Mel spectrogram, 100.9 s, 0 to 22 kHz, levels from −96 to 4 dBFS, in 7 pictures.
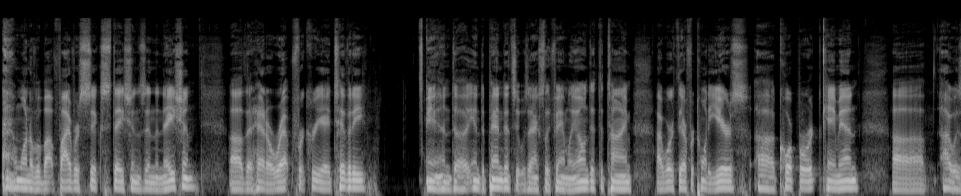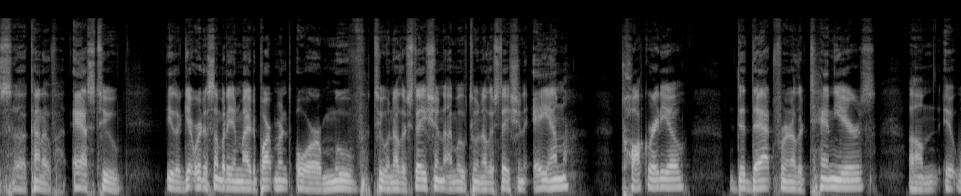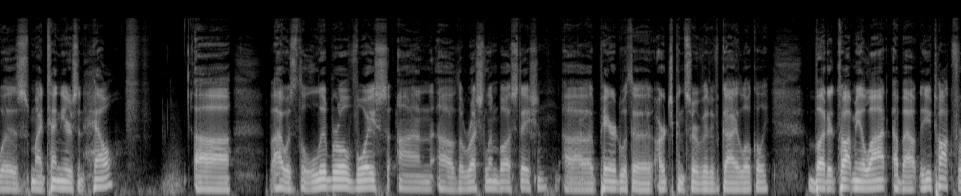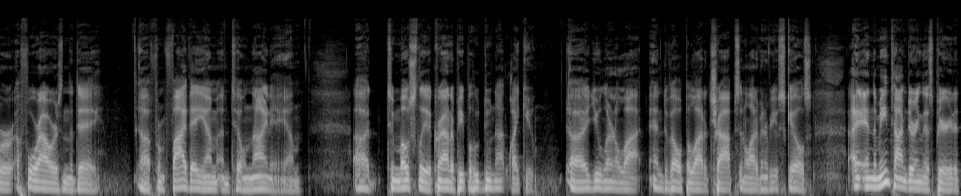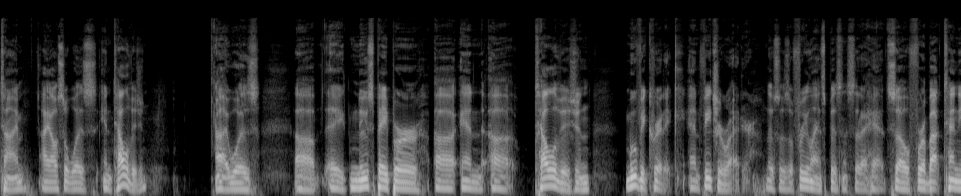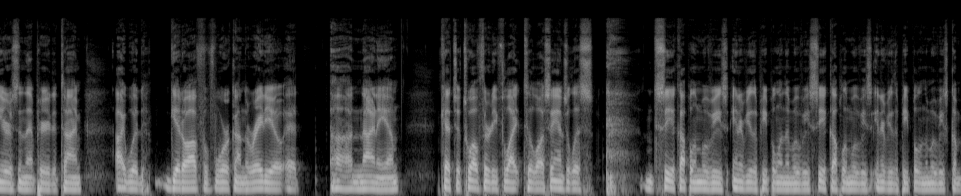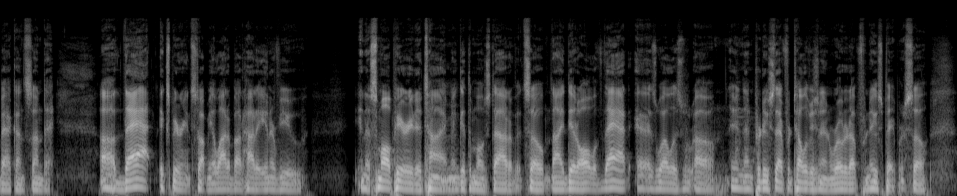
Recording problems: uneven, jittery; strongly; from 9 s to 1:34

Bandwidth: 15.5 kHz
